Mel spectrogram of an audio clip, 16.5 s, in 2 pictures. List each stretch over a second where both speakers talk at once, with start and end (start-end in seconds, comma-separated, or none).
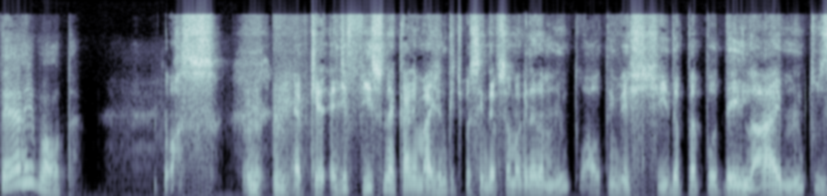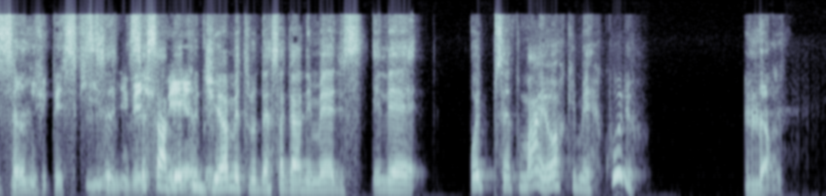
9.1-10.4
